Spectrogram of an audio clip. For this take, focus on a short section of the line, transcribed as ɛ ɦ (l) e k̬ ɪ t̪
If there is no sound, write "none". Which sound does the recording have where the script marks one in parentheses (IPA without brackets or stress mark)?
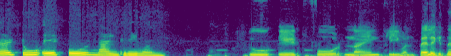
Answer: l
